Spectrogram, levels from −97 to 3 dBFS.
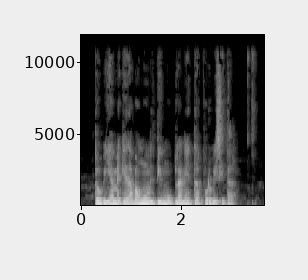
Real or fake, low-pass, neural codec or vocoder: real; 10.8 kHz; none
